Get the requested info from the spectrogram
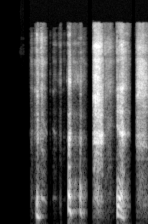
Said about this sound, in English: Cam or Crypto, take over for a second while I cough here.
